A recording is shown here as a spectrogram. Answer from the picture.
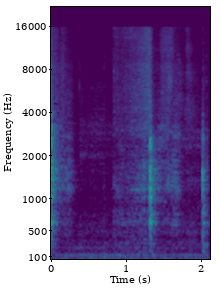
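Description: Kitchen knife slicing through an onion onto a wooden cutting board: two sharp knocks of the blade striking the board, just under a second and a half apart.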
